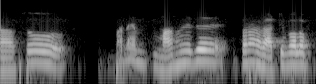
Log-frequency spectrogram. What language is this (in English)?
Assamese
